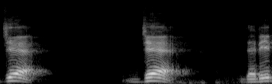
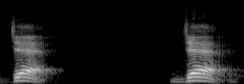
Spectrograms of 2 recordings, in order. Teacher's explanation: Jadi harus terasa bagian tengah lidahnya itu naik ja. Jadi dia terasa menempel dengan langit-langit mulut atas. · Cara pelafalannya atau cara tempat keluar hurufnya ada pada bagian tengah lidah bertemu dengan langit-langit atas. Nah, bertemu di sini maknanya menempel ya Bapak Ibu ya. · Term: huruf jim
